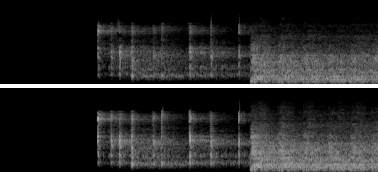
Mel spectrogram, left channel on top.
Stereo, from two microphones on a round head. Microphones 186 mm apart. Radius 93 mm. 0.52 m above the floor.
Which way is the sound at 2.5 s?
30° right (ahead or behind).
